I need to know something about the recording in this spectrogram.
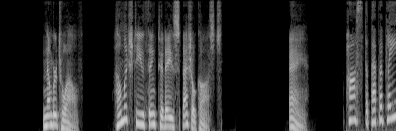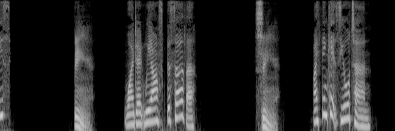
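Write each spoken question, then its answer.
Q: How much do you think today's special costs?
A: B: Why don't we ask the server?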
